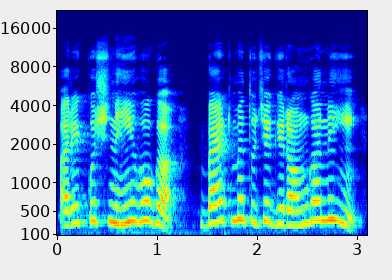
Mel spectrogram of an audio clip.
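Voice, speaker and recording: A woman's voice: high-pitched, steady tone, normal speed, natural voice. A woman voicing a playful young male office colleague who keeps teasing his coworker. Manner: joking, teasing.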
